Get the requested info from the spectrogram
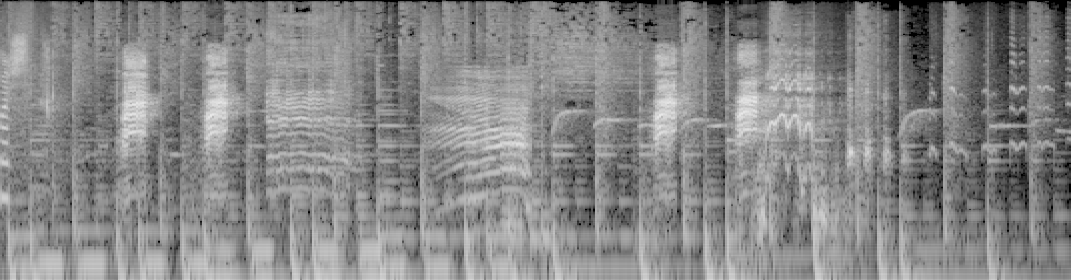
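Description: Recorded farm-animal calls, among them duck quacks and other livestock cries, sounding one after another over children's background music with a steady beat. Most calls are short, and one longer call wavers in pitch.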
